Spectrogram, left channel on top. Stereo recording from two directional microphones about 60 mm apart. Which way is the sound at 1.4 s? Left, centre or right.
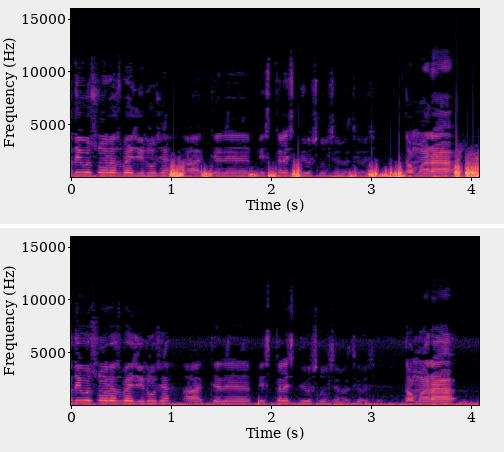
Right.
